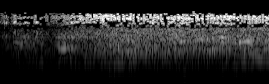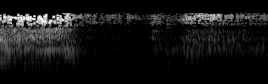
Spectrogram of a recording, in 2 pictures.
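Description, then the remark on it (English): A car engine revs up loudly and steadily for a few seconds, then drops off abruptly, followed by a quieter, fading rumble as the vehicle pulls away. “I got into my car and drove away, but not too far away.”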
